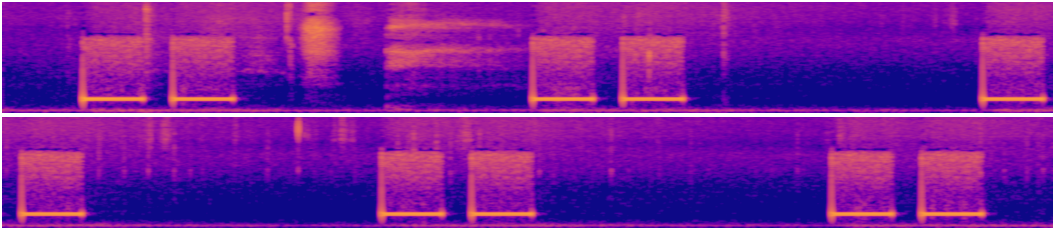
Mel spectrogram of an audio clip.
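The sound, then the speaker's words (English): A phone line rings out with the classic double-burst ringback tone, five paired pulses evenly spaced about three seconds apart, clear and steady over a low background hum, with no one speaking. “Oh, no, here we go. It's ringing. It's ringing.”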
